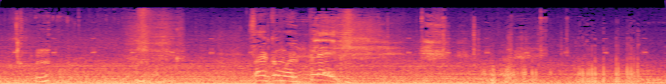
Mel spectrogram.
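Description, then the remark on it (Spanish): A steady, low car engine drones continuously throughout beneath people talking, an hour and a half from Guamal, with no pauses or changes in its even hum. “¿Y se apaga el carro y lo vuelve a prender?”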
